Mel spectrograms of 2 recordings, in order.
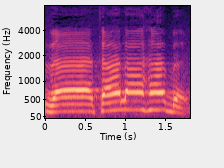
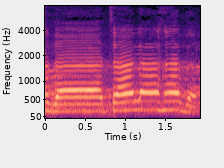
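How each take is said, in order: No difference in how they are said.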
